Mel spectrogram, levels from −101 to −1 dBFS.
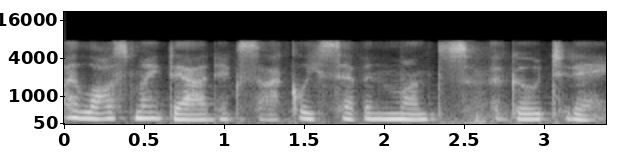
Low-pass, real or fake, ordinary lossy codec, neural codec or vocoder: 7.2 kHz; fake; AAC, 48 kbps; codec, 16 kHz, about 1 kbps, DyCAST, with the encoder's durations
